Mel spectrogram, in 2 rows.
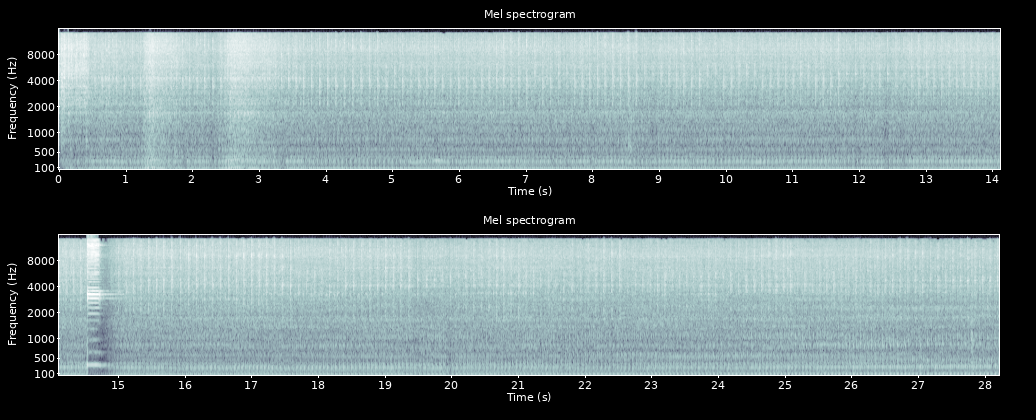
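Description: BMW R1100RS's boxer twin engine just after starting, blipped twice in the first few seconds and then idling steadily through its exhaust. A brief loud burst cuts in about halfway through.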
